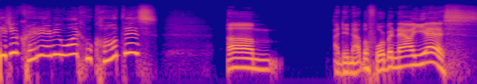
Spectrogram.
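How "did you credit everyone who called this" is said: put-on, very high girly voice. Switching into a put-on girly girl voice for one quick line. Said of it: "to like a girly girl voice".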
